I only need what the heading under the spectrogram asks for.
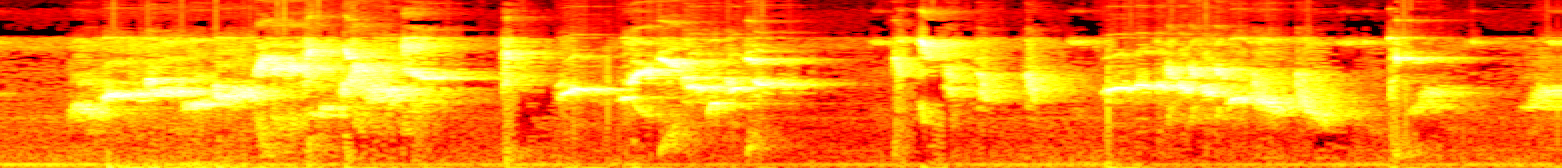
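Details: White-rumped shama singing a training recording: rich, varied phrases of loud whistles, slurred rising and falling notes and sharp chips, delivered in bursts of about two seconds separated by short pauses.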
